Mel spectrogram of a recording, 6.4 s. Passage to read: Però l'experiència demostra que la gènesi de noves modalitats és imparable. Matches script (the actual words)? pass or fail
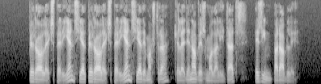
fail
